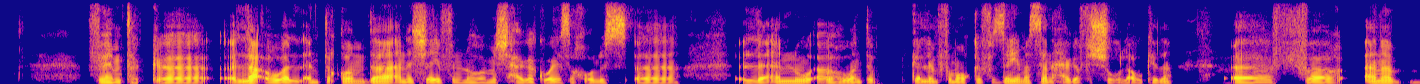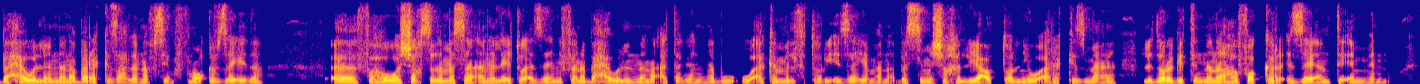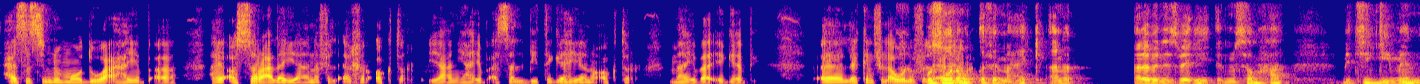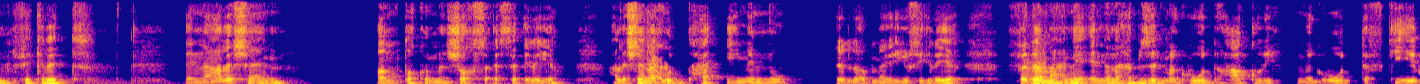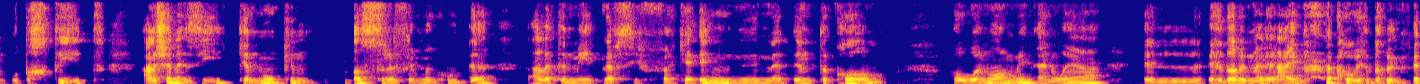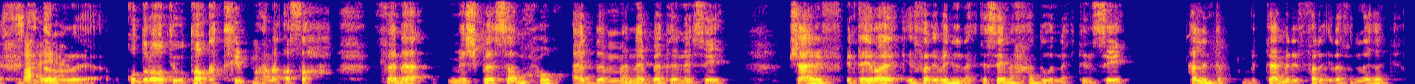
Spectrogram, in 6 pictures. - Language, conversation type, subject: Arabic, unstructured, هل تقدر تسامح حد آذاك جامد؟
- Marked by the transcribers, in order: tapping; laugh; laughing while speaking: "إهدار الم إهدار قدُراتي وطاقتي بمعنى أصح"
